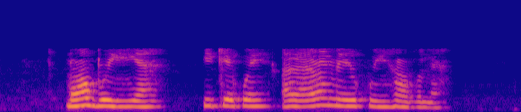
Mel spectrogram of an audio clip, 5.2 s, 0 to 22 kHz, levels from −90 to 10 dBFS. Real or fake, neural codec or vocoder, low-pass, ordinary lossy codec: fake; codec, 16 kHz, 16 kbps, FreqCodec, smaller model; 3.6 kHz; AAC, 32 kbps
